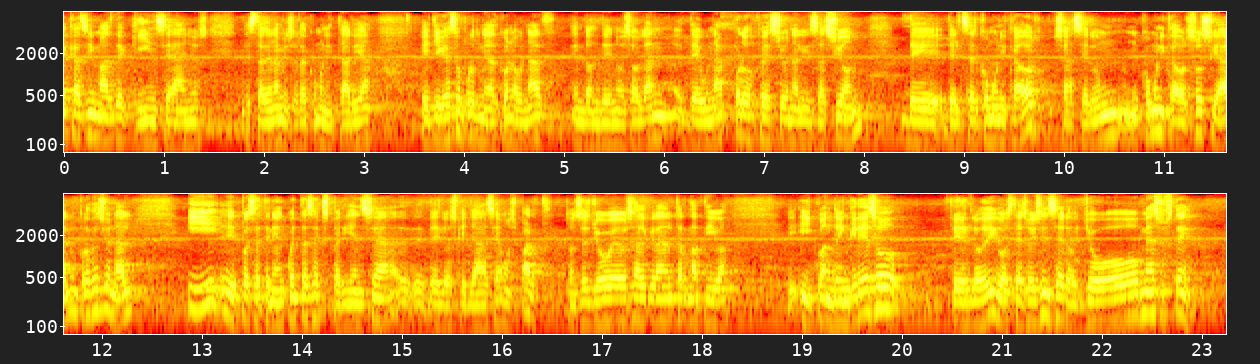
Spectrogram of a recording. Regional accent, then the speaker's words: Florida, Valle del Cauca, Colombia; como colombianos, como vallecaucanos, y nosotros como floridanos, pues hemos sido resilientes a todo lo que vivimos

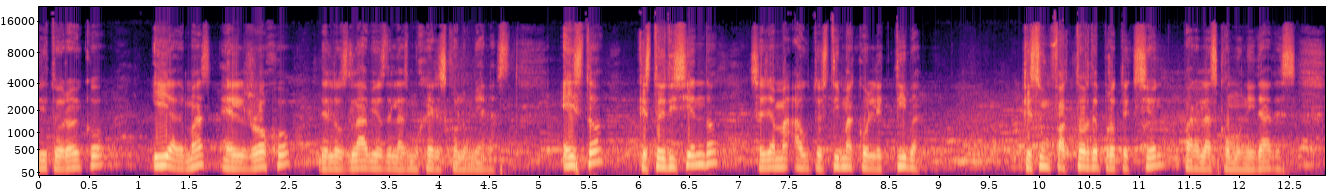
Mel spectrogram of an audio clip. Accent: Mexico; yo que vengo de México

